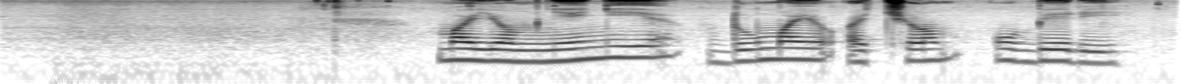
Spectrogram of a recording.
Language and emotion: Russian, neutral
